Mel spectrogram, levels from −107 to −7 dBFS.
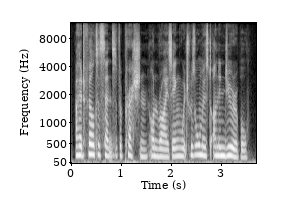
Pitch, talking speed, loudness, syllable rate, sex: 200 Hz, 210 wpm, -16 LUFS, 6.5 syllables/s, female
